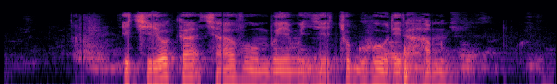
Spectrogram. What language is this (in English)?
Kinyarwanda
